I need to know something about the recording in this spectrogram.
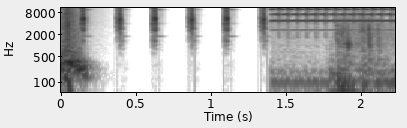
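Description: Clock ticking four times, about a quarter second apart, then an alarm clock suddenly ringing with a high, rapid ring about one and a half seconds in. A brief swish opens it.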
